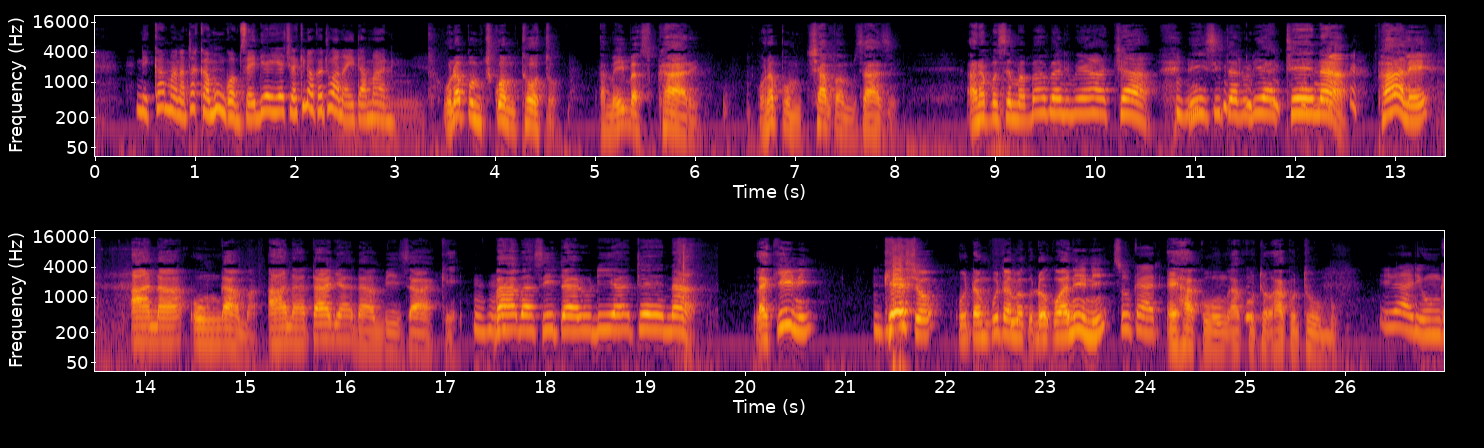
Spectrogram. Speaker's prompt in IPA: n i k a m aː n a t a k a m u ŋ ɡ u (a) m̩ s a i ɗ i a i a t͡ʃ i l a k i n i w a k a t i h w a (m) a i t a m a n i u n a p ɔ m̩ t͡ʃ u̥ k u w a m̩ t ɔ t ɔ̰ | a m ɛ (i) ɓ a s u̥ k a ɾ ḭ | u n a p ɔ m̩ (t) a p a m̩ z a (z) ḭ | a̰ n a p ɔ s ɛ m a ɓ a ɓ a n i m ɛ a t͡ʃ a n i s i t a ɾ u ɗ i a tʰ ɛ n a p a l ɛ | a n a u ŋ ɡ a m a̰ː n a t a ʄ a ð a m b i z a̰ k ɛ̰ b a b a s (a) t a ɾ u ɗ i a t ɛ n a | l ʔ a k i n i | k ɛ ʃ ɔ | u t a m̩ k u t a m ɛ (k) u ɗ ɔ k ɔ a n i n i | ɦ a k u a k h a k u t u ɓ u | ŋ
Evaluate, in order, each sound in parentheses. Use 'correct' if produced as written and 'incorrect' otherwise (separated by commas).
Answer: correct, incorrect, correct, incorrect, correct, incorrect, correct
